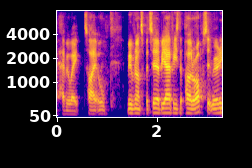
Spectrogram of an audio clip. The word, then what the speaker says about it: Beterbiev: Or sorry, as my Russian friends told me, his name is pronounced Beterbiev.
